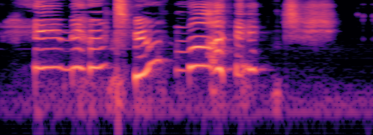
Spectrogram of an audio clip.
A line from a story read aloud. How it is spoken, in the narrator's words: Rose cries, burying her face into Julika's chest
